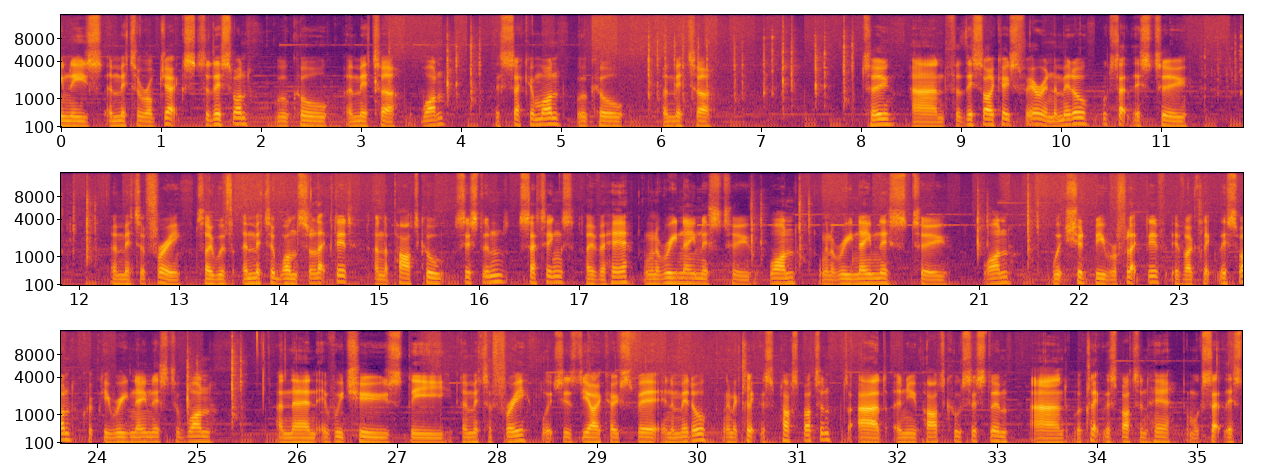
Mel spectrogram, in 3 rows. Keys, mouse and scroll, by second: 0.8 click, 1.0 click, 1.9 click, 2.1-4.1 drag, 5.0-7.9 drag, 6.0 BackSpace, 6.2 BackSpace, 8.5 click, 10.9 click, 11.1 shift+click, 11.7 t, 13.4 click, 17.5 click, 19.7 click, 23.2 click, 23.9 click, 27.6 click, 28.4-29.1 scroll up 5, 29.4-29.9 scroll down 4, 32.3 click, 33.8 click.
